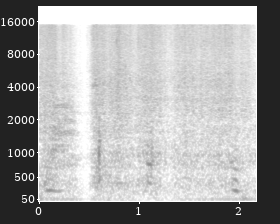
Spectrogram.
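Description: Plastic bags rustling and crinkling as a cat litter tray filled with pellet litter is handled and lifted out of them, with faint voices in the background.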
